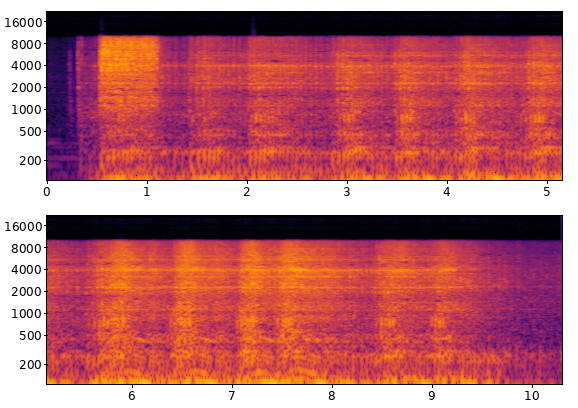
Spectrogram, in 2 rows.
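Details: Honda CG125 motorcycle (2023 model) after a screwdriver adjustment of a pin on an internal board to cure loud engine noise; engine fires and settles into a steady even beat with light revs, no tapping or rattle left, running clean.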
